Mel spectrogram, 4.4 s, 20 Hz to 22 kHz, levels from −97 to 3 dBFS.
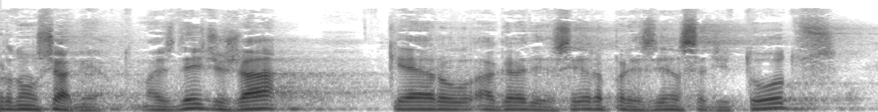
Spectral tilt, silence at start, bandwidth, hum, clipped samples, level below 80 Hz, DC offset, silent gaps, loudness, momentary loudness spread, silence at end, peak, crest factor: -4.5 dB/octave; 0 s; 16 kHz; none; under 0.1%; -60 dBFS; under 0.1%; none; -25 LUFS; 11 LU; 0.2 s; -4 dBFS; 22 dB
